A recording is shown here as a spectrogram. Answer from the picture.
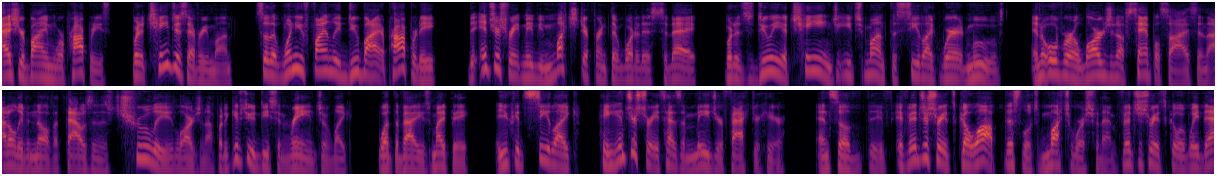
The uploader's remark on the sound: This was a live class recorded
